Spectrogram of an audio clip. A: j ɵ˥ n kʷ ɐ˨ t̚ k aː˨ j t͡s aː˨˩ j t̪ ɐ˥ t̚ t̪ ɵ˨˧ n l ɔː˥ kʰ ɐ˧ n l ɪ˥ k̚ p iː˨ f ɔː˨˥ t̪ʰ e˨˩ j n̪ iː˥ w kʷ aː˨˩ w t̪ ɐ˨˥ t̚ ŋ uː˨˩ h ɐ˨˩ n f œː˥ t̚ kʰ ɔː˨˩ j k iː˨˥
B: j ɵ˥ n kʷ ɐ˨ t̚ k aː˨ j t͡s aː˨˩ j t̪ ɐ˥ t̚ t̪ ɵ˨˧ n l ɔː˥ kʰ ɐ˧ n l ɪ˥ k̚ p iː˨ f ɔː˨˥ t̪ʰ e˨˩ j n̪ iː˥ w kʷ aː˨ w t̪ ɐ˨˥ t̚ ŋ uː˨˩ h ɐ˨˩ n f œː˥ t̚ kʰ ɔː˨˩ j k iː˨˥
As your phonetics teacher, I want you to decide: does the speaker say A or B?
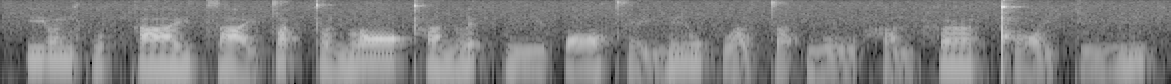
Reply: A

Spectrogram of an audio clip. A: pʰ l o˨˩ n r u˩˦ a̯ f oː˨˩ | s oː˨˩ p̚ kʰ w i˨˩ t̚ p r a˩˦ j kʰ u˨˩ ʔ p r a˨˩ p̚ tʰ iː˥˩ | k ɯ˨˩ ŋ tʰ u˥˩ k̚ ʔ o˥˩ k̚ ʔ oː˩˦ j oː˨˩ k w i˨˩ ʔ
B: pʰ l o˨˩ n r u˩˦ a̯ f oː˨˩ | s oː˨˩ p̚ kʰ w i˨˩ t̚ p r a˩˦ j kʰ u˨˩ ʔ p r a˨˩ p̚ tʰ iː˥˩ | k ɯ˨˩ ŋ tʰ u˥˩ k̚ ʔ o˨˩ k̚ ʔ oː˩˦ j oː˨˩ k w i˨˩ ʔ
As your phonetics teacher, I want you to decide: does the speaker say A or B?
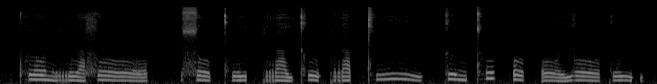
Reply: B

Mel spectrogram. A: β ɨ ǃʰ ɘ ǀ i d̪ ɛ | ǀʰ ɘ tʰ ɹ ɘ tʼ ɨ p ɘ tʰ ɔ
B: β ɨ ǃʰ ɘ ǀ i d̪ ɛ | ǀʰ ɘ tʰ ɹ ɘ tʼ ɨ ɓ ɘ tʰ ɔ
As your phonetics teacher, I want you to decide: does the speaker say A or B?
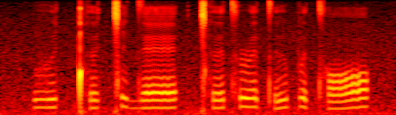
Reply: A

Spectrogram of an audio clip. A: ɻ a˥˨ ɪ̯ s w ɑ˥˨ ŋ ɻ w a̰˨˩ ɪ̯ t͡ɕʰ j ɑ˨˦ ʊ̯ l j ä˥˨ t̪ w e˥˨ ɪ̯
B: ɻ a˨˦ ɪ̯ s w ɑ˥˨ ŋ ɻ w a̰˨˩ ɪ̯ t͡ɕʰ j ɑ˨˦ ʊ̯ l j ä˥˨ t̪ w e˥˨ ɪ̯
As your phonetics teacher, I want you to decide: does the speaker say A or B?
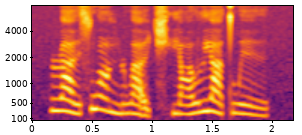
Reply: A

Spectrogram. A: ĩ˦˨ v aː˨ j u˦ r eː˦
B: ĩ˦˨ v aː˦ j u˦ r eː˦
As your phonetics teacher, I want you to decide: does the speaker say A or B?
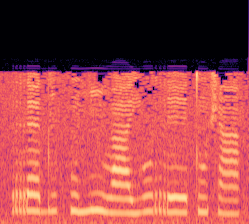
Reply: A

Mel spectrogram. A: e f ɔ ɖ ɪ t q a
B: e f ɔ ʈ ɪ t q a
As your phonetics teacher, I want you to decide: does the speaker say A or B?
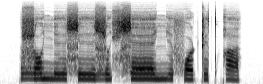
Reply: B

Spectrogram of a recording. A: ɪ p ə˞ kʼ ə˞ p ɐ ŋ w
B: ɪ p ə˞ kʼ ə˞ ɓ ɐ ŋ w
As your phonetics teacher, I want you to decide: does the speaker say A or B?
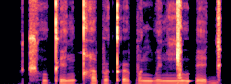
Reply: A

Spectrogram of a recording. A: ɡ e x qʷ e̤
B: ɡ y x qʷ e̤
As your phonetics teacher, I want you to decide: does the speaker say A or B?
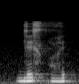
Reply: A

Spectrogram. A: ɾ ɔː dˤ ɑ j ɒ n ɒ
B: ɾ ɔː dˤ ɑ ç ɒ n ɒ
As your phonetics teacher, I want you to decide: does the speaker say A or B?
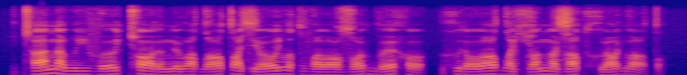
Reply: B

